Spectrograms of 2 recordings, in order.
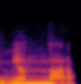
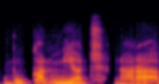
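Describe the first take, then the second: First: The first word ends in an n sound. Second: The first word ends in a t sound. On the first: The speaker calls it right. "tapi myeon nara" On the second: The speaker calls it wrong.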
